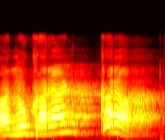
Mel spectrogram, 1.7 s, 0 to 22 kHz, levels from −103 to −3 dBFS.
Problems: continuous background conversations, echo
